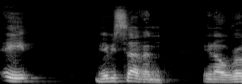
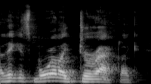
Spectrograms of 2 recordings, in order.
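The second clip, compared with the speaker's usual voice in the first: ordinary delivery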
